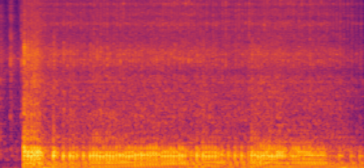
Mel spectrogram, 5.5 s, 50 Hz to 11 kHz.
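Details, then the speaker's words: 1984 ATC single-cylinder after valve adjustment, cam chain tension and timing check, and a fresh spark plug replacing an old misfiring one: starts at once and idles with an even, steady thump, no misfire or detonation. "I kept trying to clean up that old plug and man I don't know how old that plug is but it seems to be running good now"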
